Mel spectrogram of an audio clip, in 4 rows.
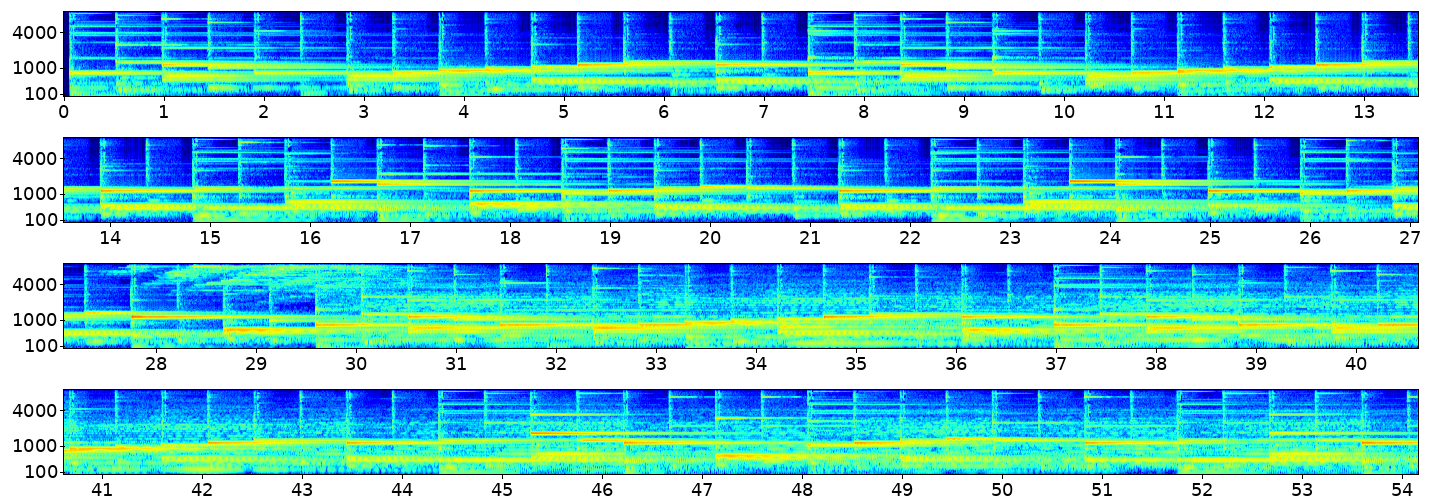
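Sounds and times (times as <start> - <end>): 
Christmas Eve music track: 0.1 - 54.1.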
